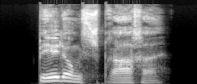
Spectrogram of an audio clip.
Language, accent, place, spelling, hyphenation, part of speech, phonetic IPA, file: German, Germany, Berlin, Bildungssprache, Bil‧dungs‧spra‧che, noun, [ˈbɪldʊŋsˌʃpʀaːχə], De-Bildungssprache.ogg
- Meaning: a dialect or register of language used in education or training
